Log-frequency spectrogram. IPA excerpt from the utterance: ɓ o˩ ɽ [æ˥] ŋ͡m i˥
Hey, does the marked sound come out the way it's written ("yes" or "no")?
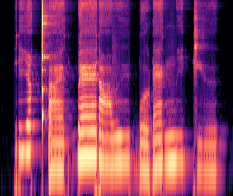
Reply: yes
